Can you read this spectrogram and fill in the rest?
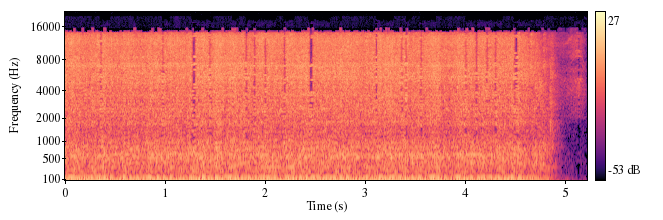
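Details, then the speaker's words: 1987 Kawasaki GPZ600R (ZX600A) after a rebuild, idling during carburetor synchronization: steady, even low rumble without hunting or surging, then the engine shuts off; normal balanced idle. "now when I turn the engine on you should see it stay around that area just have a look"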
